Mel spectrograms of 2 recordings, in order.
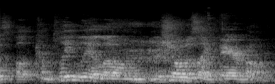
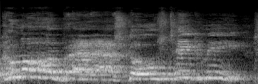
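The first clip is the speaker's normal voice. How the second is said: hammed-up macho ghost hunter, pitched way up; mock provocation; 9 semitones higher, much slower than usual. Host parodies investigators who provoke ghosts, taunting. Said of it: "I don't do provocation".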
